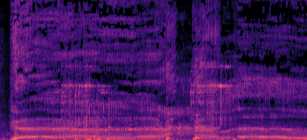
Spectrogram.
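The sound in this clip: A voice imitates strained groaning and grunting against the wind while working a winch aboard a ship. It is one loud, continuous vocal stretch of about four seconds, with wavering, straining pitch and a couple of brief catches.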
